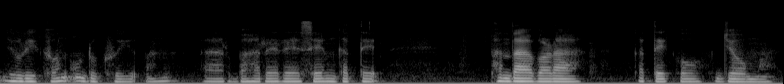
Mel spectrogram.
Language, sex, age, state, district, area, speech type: Santali, female, 60+, West Bengal, Paschim Bardhaman, urban, spontaneous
